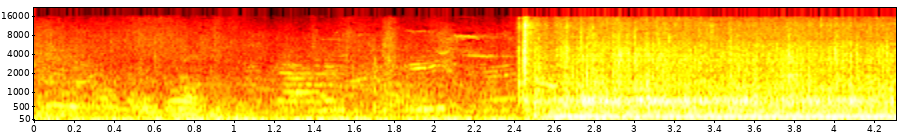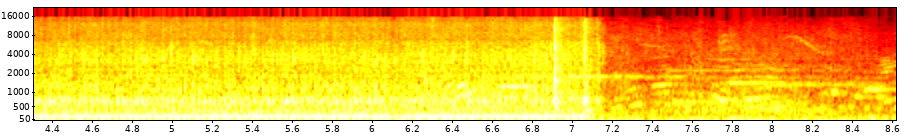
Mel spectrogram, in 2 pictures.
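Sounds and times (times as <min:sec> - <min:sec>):
faint murmur: 0:00.0 - 0:08.6
blender with counter-rotating blades blending pear and other fruit into a smoothie: 0:02.4 - 0:07.2.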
